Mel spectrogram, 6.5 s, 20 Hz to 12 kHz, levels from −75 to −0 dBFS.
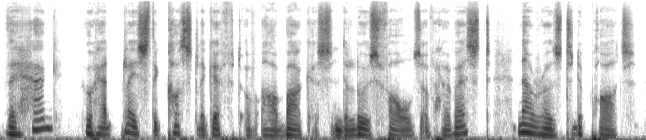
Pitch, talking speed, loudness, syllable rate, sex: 115 Hz, 195 wpm, -21 LUFS, 4.7 syllables/s, male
